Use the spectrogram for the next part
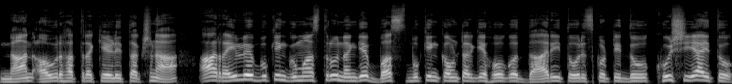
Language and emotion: Kannada, happy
